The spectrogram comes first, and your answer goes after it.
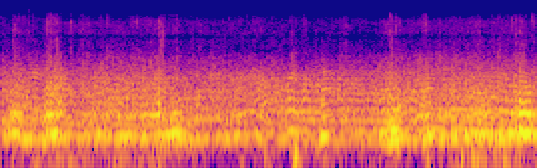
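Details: Continuous buzzing of honey bees within their hive: a low, throbbing hum with gentle swells and bright flickers of individual bees moving past.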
